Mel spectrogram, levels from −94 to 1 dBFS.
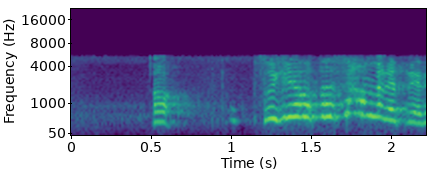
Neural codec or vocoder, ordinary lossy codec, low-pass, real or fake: codec, 16 kHz, 8 kbps, FunCodec, trained on LibriTTS, 25 frames a second; none; 5.4 kHz; fake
